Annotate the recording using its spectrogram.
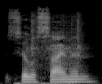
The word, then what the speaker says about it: psilocybin: It's like a psilocybin. Is that how you say it? – Yeah. The mushroom.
